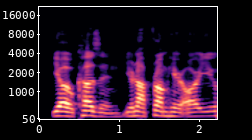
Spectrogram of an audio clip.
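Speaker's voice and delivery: mock, loud, screamed holler. Retelling how a stranger at Walmart screamed at the speaker: imitating a man screaming. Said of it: "a guy literally screamed at me".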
